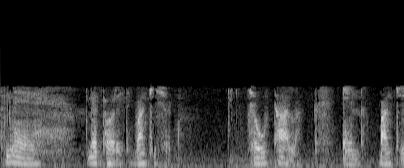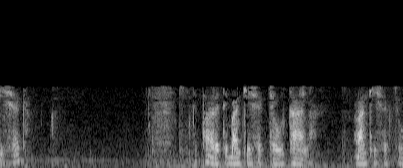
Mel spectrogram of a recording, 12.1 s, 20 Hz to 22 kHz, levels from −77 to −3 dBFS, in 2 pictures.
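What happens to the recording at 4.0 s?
At 4.0 s the speech sounds dull, smeared and warbly, with nothing above 3.1 kHz, as it does throughout. The likely cause is heavy AAC compression: AAC-LC at a bitrate that sounds near 12 kbps drops the upper bands and coarsely quantises the rest.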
